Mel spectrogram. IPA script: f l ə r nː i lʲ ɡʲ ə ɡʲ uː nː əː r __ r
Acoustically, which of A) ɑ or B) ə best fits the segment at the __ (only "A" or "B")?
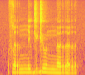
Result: B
